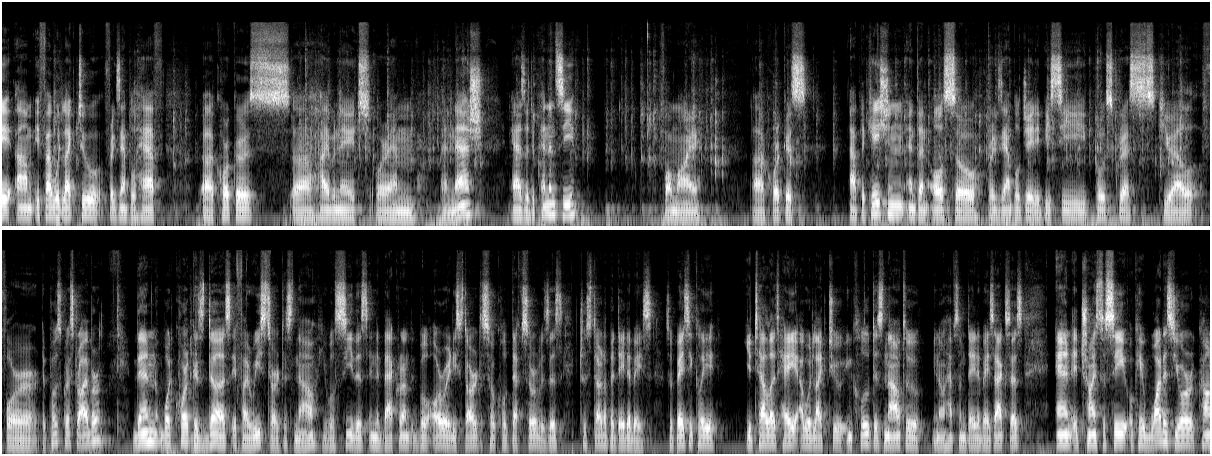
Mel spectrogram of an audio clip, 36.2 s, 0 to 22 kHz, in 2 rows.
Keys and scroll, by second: 0.0-2.3 typing, 3.8-18.0 typing, 7.4 Escape, 11.3 ctrl+shift+o, 11.6 Escape, 20.8 super+h.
